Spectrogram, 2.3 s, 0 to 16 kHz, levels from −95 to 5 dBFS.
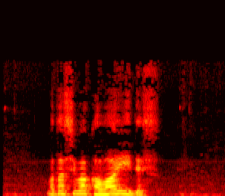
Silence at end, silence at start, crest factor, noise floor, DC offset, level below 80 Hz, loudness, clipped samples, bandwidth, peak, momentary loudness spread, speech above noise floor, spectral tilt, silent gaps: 0.7 s; 0.5 s; 18 dB; -58 dBFS; under 0.1%; -66 dBFS; -23 LUFS; under 0.1%; 11 kHz; -8 dBFS; 16 LU; 35 dB; -5.5 dB/octave; none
